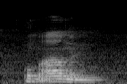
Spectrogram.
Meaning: to embrace, to hug
- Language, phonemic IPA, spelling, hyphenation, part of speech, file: German, /ʊmˈʔaʁmən/, umarmen, um‧ar‧men, verb, De-umarmen.ogg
